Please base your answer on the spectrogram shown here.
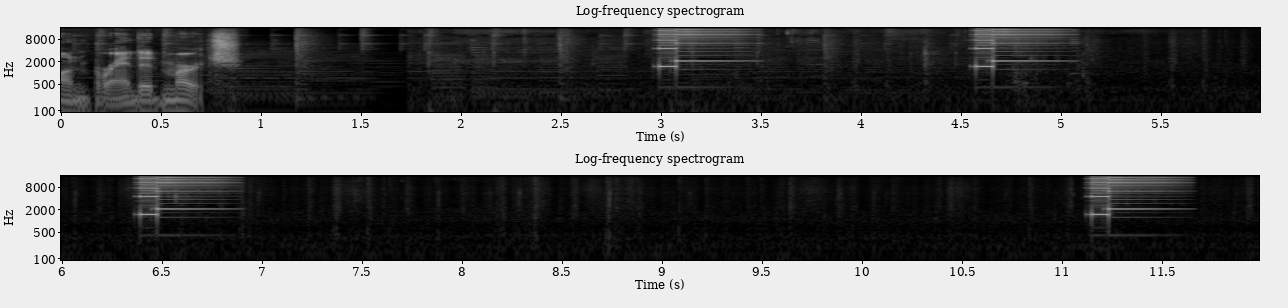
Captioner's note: dinging sounds continue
